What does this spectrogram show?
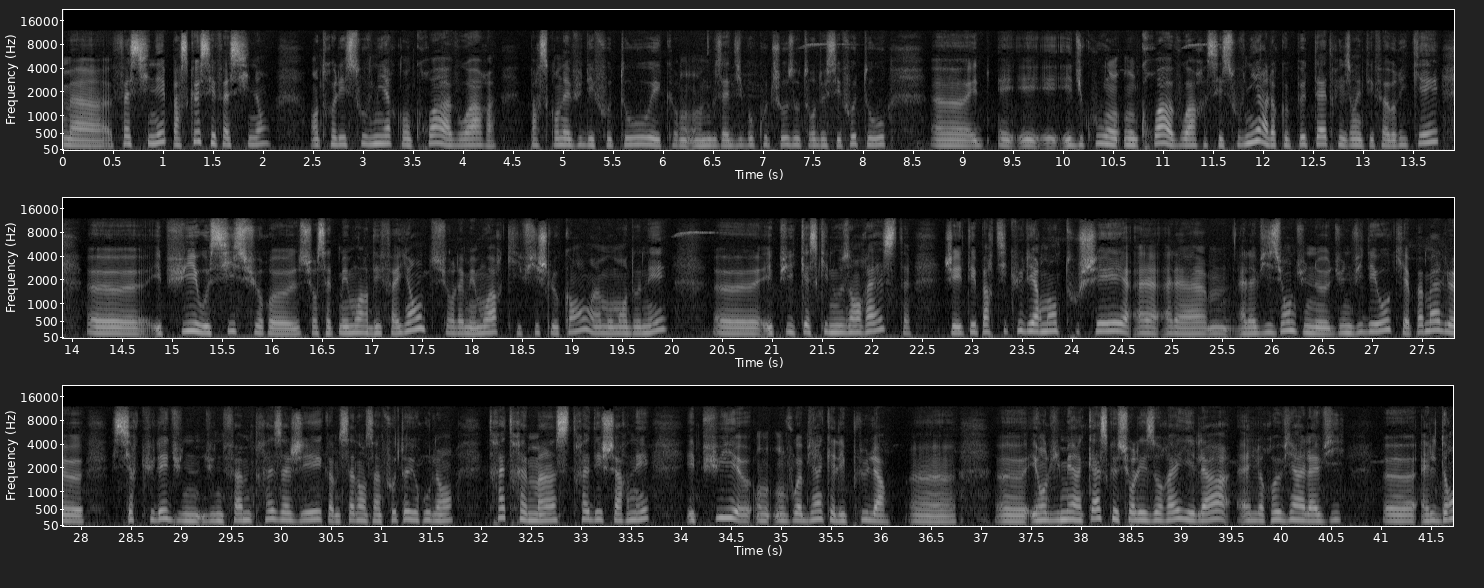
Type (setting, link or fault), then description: setting, outdoors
